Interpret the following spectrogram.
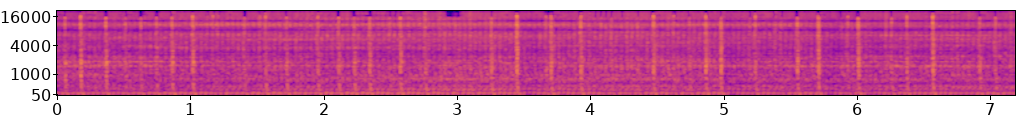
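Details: Yamaha 400 DTMX single-cylinder: steady low idle with a light regular ticking clatter, holding speed evenly; engine in fairly good condition.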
